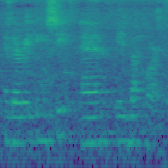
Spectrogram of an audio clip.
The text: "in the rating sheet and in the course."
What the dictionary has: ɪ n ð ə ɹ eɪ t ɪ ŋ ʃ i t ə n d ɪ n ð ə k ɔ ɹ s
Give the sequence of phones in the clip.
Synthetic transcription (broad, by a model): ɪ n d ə ɹ eɪ t ɪ ŋ s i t ə n d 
